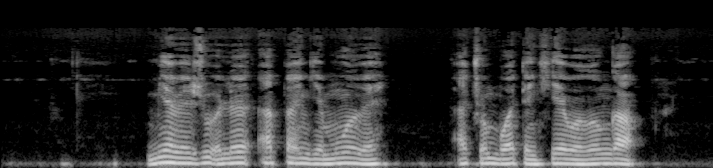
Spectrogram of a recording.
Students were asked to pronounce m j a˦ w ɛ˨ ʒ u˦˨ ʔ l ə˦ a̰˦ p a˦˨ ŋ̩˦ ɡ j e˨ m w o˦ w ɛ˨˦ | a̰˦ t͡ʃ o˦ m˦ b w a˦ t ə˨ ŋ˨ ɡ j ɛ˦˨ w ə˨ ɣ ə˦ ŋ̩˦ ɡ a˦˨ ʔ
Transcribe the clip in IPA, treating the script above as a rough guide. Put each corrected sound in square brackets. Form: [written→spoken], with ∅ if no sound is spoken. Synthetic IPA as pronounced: m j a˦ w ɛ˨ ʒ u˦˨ ʔ l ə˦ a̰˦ p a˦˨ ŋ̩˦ ɡ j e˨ m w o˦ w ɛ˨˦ | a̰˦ t͡ʃ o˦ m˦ b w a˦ t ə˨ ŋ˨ [ɡ→k] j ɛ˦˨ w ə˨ ɣ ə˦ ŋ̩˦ ɡ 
